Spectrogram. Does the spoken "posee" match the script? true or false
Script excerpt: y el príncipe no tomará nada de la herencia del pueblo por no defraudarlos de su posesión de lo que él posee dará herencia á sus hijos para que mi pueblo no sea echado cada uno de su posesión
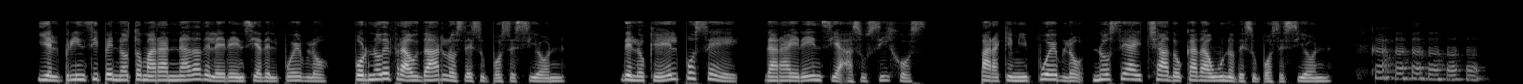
true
